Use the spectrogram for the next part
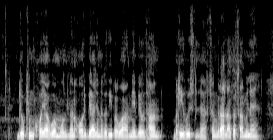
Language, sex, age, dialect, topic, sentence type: Hindi, male, 25-30, Awadhi Bundeli, banking, statement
